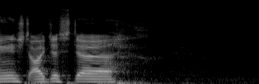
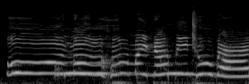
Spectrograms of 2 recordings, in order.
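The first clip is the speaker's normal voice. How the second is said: mock crying. Mock sobbing repeat.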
